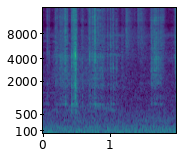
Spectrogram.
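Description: A few faint clicks and rustles from a hand handling a rubber hose and wiring beside a tractor's radiator, over a low steady rumble.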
